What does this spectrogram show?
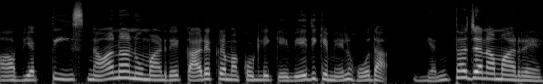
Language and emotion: Kannada, disgusted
